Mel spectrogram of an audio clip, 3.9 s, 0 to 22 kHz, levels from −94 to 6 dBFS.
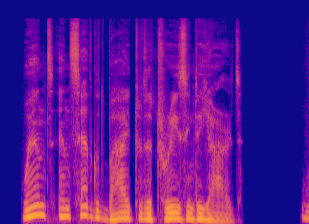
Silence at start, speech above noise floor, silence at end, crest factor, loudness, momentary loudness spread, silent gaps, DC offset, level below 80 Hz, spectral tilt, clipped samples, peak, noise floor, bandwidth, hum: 0.3 s; over 69 dB; 0 s; 16 dB; -22 LUFS; 9 LU; 3.04-3.74 s; under 0.1%; -38 dBFS; -6 dB/octave; under 0.1%; -6 dBFS; under -90 dBFS; 16 kHz; none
